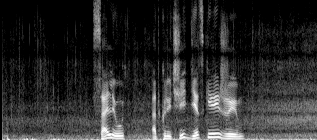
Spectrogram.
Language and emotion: Russian, positive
